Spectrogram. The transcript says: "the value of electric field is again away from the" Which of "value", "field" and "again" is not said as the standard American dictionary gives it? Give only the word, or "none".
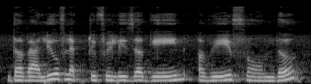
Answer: field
